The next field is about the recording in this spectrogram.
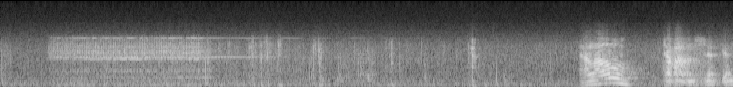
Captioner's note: phone ringing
